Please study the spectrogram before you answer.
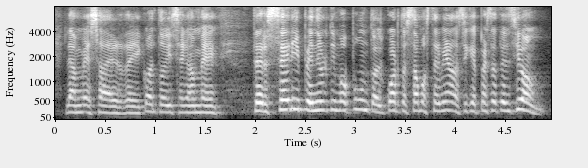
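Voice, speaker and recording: A man, a pastor preaching a sermon. He tells a personal story, calls for amens and often restarts his phrases. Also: very high-pitched. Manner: storytelling, calls for amen, self-correcting restarts.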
